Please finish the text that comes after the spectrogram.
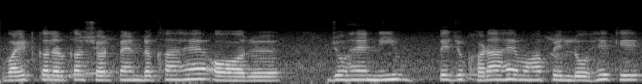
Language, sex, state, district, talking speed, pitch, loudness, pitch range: Hindi, female, Rajasthan, Jaipur, 185 wpm, 210 Hz, -15 LUFS, 200-220 Hz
